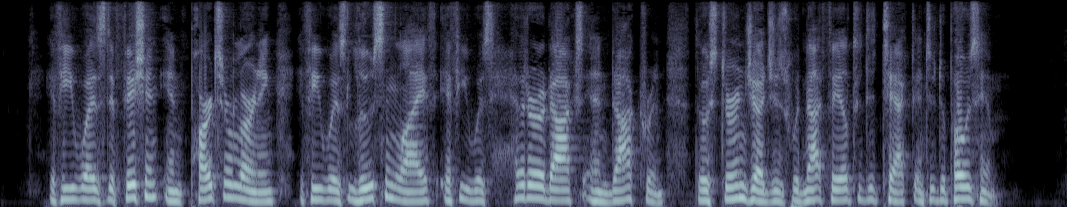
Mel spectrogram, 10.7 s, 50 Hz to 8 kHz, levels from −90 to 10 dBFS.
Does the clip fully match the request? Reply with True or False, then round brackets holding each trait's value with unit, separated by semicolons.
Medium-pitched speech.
True (150 Hz)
